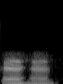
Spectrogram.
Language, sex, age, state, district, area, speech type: Bengali, female, 18-30, West Bengal, Paschim Bardhaman, urban, conversation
